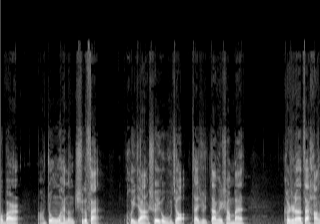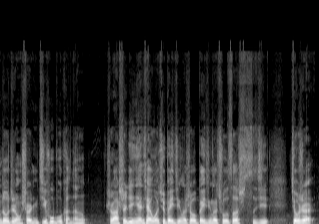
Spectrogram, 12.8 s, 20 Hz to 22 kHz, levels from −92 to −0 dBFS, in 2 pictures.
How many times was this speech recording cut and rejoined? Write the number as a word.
one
